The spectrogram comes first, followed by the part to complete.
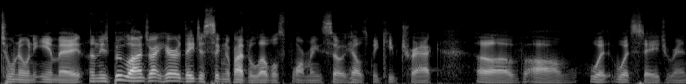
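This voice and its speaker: At a fairly quick pace, a man speaks in a bright, sharp tone on a very clean recording with a silent background. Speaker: stock market trader and video creator. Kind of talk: tutorial, casual chart review. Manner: rambling with many fillers and hesitations.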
